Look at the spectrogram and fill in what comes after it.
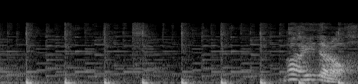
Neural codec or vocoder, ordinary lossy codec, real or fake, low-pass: none; Opus, 64 kbps; real; 7.2 kHz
